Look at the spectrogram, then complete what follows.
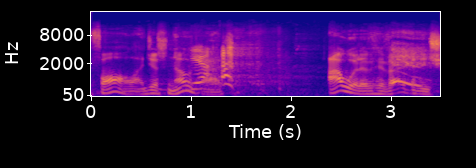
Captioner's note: giggles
